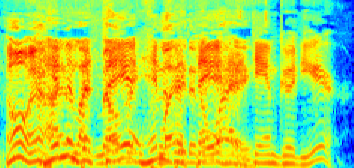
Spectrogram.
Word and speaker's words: Bethea: Him and Bethea had a damn good year. Or Bethea. Yeah. It's Bethea.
